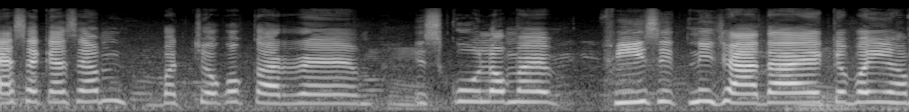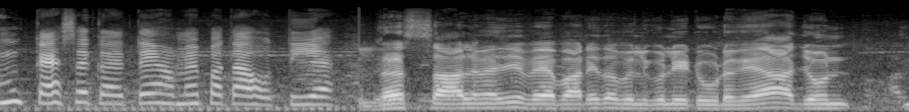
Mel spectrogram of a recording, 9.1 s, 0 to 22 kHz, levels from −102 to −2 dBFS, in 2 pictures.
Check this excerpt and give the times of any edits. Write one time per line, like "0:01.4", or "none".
0:06.3

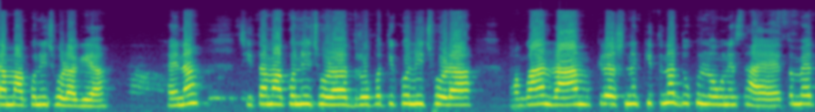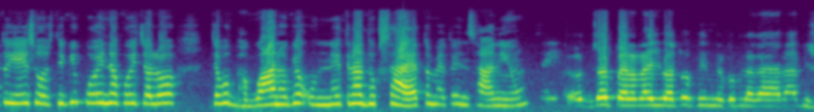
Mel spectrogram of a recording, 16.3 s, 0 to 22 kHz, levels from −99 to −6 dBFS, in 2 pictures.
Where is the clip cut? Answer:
0:13.8

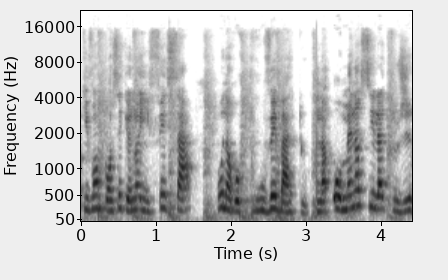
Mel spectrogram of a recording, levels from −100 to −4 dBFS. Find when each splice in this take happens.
0:03.1

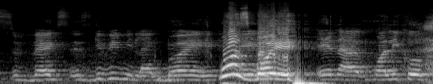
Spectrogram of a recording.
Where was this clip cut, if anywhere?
none

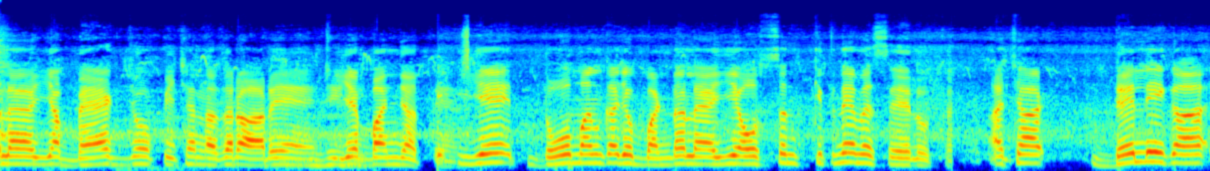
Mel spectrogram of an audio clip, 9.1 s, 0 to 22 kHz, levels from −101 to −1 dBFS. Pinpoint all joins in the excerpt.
0:03.4
0:07.2

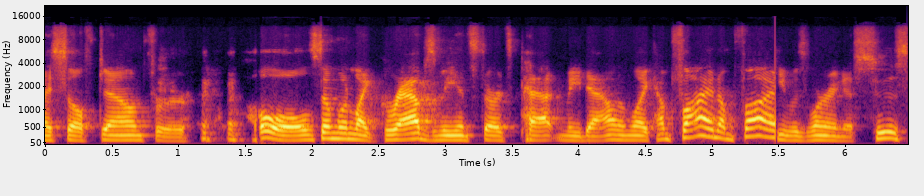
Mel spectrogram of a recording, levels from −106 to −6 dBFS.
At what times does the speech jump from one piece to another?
0:02.0
0:05.5

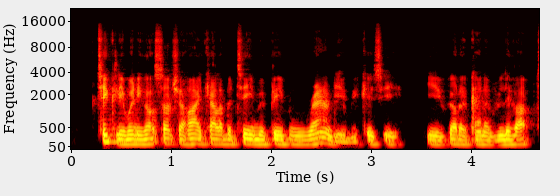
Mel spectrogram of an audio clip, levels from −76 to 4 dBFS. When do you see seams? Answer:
0:03.4

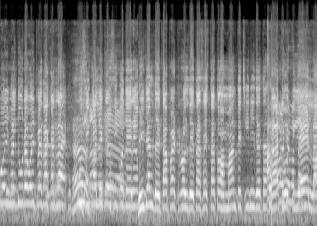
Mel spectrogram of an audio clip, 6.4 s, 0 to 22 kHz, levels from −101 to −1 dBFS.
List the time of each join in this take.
0:02.7
0:05.4

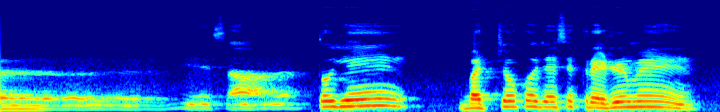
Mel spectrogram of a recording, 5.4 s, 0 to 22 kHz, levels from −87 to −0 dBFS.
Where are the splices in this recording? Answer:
0:02.2

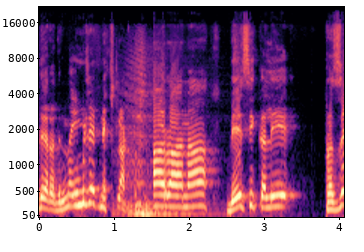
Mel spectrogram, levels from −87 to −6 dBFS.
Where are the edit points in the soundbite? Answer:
0:01.5

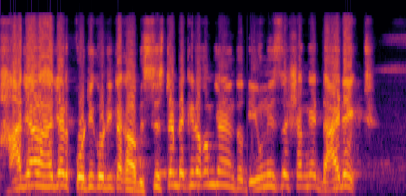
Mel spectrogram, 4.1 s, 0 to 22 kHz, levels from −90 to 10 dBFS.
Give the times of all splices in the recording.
0:02.3

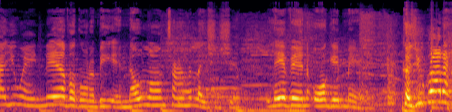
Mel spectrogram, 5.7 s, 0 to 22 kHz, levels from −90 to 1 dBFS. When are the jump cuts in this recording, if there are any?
none

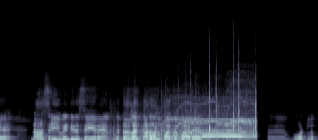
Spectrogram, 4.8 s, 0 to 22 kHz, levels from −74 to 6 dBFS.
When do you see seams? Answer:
0:03.9

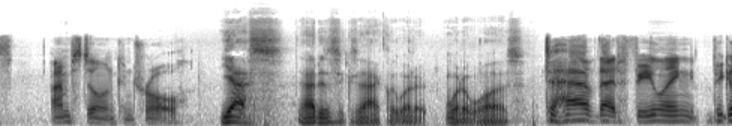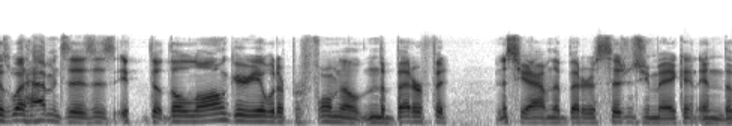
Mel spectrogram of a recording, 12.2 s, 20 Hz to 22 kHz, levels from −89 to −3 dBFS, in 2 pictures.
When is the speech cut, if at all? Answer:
0:04.5
0:05.8

